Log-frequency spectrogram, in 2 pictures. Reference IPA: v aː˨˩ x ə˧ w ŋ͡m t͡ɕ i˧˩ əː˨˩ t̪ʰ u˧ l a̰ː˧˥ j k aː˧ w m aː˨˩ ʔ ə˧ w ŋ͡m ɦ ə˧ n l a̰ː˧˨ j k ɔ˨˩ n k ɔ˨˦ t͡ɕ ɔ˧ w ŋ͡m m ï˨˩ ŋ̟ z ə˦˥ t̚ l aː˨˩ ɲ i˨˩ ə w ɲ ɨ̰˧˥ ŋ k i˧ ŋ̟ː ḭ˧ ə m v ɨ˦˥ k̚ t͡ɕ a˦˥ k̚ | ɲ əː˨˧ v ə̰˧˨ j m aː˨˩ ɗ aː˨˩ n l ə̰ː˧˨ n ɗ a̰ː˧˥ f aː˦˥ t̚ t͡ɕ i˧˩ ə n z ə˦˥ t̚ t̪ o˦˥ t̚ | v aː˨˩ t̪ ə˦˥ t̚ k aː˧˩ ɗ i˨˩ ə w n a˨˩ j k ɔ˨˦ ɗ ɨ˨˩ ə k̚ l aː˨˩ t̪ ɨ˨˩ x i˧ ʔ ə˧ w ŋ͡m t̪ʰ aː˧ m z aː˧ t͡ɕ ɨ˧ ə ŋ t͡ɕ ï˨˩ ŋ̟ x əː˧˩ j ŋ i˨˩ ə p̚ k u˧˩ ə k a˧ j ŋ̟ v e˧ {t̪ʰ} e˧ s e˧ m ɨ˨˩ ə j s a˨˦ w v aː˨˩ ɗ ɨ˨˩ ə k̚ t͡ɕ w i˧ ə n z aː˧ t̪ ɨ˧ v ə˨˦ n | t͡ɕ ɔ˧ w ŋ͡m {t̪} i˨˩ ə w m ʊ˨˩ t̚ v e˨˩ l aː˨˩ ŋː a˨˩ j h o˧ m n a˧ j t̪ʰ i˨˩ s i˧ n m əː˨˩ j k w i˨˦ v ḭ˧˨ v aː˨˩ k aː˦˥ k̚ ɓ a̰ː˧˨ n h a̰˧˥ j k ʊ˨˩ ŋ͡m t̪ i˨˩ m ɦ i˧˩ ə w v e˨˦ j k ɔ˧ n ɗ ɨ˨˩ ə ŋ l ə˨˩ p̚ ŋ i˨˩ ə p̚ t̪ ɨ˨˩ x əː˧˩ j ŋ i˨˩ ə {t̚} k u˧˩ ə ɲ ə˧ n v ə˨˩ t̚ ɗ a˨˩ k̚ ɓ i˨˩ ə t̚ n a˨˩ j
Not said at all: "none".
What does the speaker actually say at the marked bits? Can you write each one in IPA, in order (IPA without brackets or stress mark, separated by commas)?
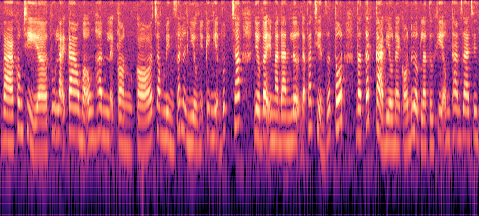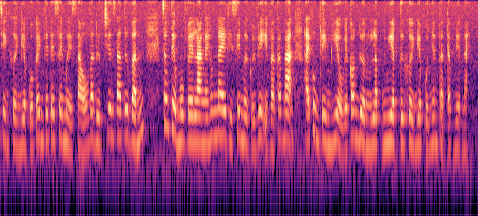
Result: t̪, t̪, p̚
